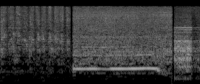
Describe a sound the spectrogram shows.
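A power sander whirs.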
